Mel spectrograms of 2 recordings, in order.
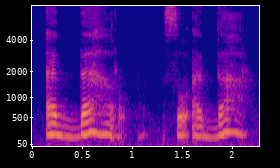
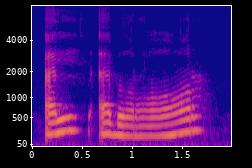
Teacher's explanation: this lam is not pronounced, so it is lam shamsiyah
